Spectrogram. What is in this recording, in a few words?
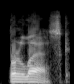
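"burlesque", American English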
